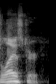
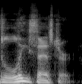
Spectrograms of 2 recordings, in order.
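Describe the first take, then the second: First: It is said short, like Lester. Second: It is said with every written letter sounded. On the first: "If you want it to be pronounced Leicester, spell it. L-E-S-T-E-R. That's Leicester" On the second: "I say it exactly how it is on the screen. And L-E-I-C-E-S-T-E-R is Leicester"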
